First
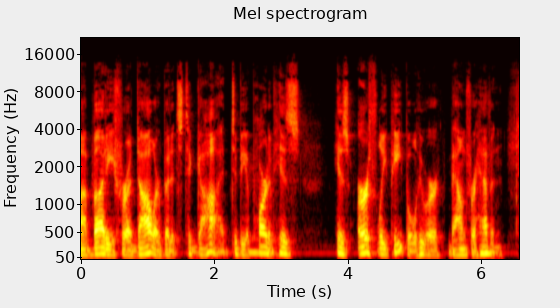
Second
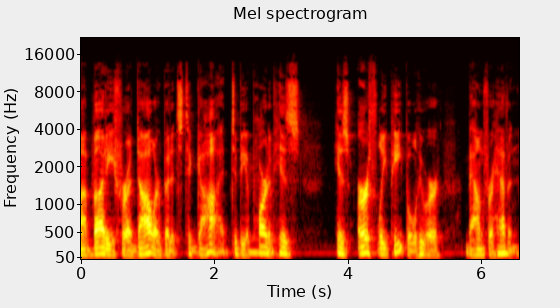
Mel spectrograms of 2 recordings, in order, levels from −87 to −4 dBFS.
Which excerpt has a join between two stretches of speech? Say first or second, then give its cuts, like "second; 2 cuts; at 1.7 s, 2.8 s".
first; 1 cut; at 5.5 s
